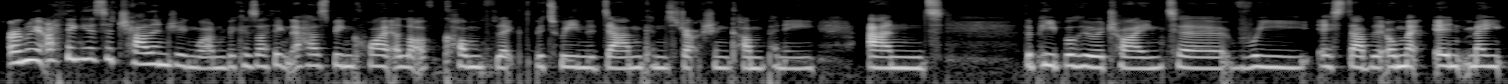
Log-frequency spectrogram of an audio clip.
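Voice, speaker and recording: A woman's voice: a little high, fairly bright tone. Earnest woman, podcast co-host. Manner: earnest and engaged, explains with concern. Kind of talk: conversational podcast discussion.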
